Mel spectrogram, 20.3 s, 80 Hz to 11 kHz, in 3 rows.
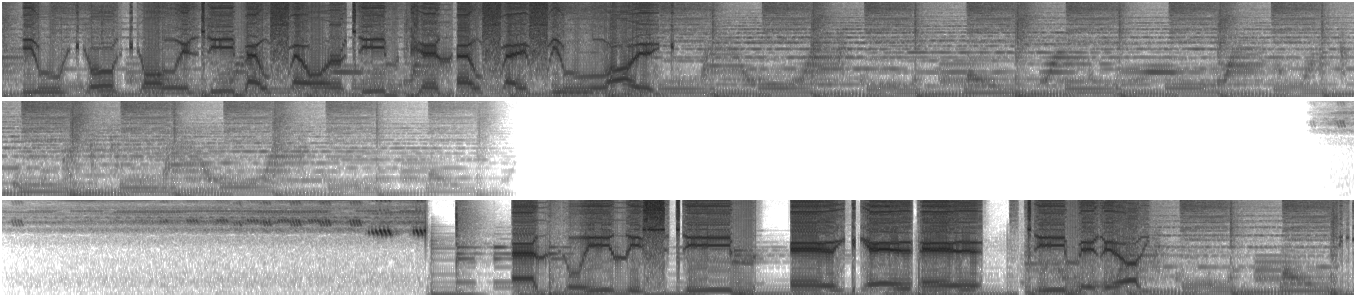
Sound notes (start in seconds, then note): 9.3 the aforementioned silence; 13.4 crickets chirping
